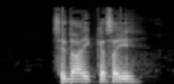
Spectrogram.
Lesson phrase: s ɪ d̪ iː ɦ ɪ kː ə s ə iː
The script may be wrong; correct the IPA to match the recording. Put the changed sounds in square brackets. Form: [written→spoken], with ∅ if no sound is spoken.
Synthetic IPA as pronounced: s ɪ d̪ [iː→aː] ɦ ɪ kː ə s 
